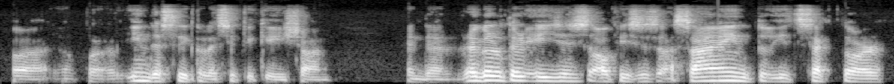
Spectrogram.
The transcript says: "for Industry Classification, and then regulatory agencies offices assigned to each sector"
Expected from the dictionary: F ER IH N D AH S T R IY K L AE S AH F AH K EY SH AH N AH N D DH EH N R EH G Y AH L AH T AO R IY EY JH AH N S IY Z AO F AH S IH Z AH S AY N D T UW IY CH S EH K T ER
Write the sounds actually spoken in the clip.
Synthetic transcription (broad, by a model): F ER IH N D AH S T R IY K L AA S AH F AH K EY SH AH N AH N D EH N R EH G Y AH L AH T AO R IY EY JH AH N S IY AO F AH S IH S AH S AY N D T UW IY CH S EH K T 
